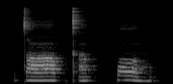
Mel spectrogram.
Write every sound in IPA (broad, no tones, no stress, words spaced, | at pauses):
tɑːfkʼɑ̃fpːɔm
